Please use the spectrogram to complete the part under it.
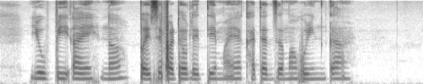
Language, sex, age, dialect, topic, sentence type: Marathi, female, 25-30, Varhadi, banking, question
